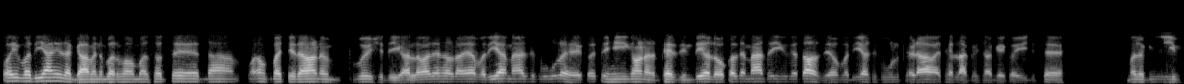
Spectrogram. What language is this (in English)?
Punjabi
